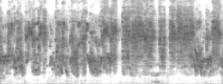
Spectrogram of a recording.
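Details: Nonstop twittering from a budgerigar breeding pair, with bright, fast, squeaky chirps and raspy warbles running continuously.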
